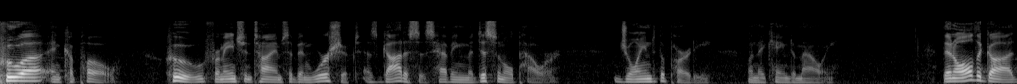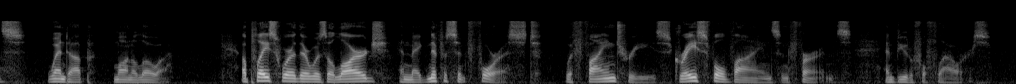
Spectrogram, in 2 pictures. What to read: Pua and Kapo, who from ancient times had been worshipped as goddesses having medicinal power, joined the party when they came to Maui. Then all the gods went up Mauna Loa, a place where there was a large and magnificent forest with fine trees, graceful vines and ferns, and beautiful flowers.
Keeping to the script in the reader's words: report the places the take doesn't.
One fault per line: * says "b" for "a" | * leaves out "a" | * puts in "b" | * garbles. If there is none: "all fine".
all fine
